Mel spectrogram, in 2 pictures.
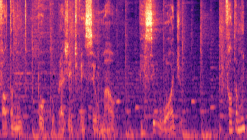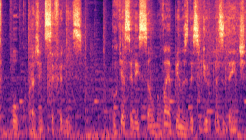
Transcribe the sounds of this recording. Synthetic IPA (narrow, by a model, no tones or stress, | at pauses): fawt̪ɐmũj̃t̪ʊ̥powkʊpɾɐːʒẽnt͡ʃɪvẽseɾʊmaw | vẽseɾʊɔd͡ʒʊ | fawt̪ɐmũj̃t̪ʊ̥powkʊ̥pɾɐːʒẽnt͡ʃɪ̥seɾfelis | poɾkeɛsɐelejsɐ̃w̃nɐ̃w̃vajapẽnɐzd̪esid͡ʒiɾʊpɾezid̪ẽnt͡ʃɪ̥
